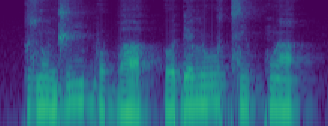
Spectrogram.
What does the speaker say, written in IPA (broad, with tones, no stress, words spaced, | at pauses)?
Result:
zũ˨d͡ʒiː˦bo˨ ba˨ | ʊ˨ɗɪ˦luː˦ t͡si˨ kʷã˦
